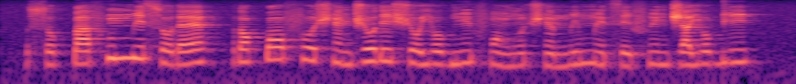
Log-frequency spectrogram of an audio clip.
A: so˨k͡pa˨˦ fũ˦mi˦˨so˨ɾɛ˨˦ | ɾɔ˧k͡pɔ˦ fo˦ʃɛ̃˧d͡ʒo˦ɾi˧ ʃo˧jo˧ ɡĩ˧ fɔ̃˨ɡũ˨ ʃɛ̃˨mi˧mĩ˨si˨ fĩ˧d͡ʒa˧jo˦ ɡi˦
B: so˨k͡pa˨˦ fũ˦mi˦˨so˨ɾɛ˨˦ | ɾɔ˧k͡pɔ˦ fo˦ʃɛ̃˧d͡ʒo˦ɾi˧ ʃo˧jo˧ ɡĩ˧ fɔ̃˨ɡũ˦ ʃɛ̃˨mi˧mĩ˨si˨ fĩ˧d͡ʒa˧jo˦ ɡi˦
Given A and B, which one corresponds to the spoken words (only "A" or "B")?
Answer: A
